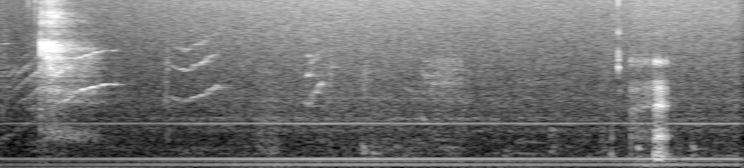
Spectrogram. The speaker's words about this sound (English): Sorry, I heard a door going in the background. Yeah, you got a haunted. You got a ghost in there.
